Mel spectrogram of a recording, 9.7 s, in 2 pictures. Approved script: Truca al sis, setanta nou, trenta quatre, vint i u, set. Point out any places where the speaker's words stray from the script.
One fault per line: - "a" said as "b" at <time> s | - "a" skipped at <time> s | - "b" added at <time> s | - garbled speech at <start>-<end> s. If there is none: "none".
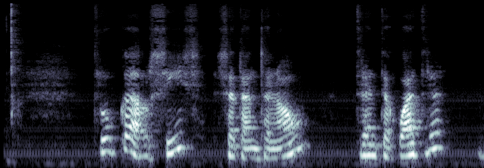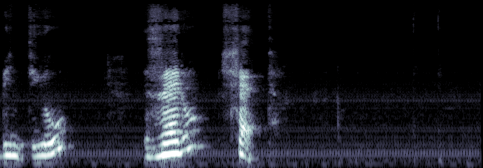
- "zero" added at 6.4 s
